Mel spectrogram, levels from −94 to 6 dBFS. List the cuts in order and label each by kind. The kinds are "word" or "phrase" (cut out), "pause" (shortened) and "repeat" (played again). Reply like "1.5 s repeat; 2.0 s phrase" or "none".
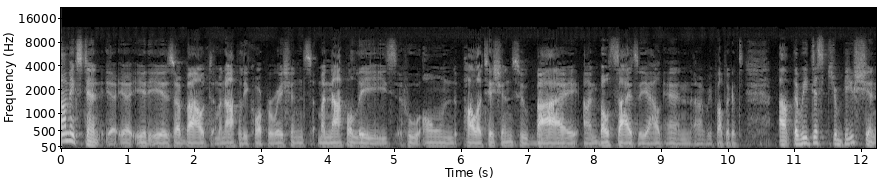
2.3 s word; 3.8 s word; 7.7 s word; 8.6 s word; 9.0 s phrase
